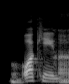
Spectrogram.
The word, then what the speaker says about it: Joaquin: Arthur flick oh sorry say his name sorry Joaquin yes yeah sorry I literally been saying that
